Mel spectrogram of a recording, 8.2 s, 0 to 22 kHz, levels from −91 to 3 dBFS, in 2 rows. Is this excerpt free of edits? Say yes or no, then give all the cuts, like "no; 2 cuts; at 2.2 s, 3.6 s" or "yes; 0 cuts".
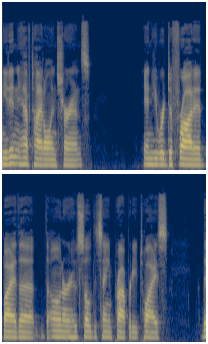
yes; 0 cuts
